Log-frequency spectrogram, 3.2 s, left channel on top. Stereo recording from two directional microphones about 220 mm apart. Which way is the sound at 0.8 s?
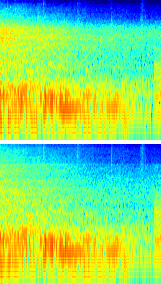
25° right (ahead or behind).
